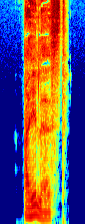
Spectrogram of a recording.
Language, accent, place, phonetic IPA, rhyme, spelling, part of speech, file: German, Germany, Berlin, [ˈaɪ̯ləst], -aɪ̯ləst, eilest, verb, De-eilest.ogg
- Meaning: second-person singular subjunctive I of eilen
